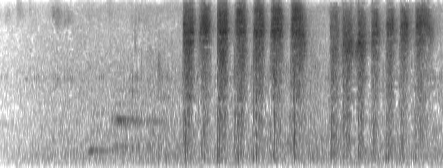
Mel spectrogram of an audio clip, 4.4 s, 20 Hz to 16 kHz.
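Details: Leadbeater's possum calling in response to a person, recorded on a stag watching visit in 2012 near Yellingbo: a run of about fifteen harsh, hissing rasps in quick, slightly uneven succession, following a couple of faint soft tones.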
